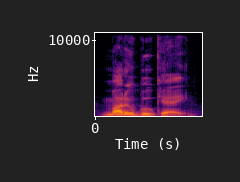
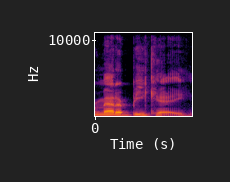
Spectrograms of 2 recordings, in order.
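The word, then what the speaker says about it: Madubuike: out of college Justin matuk and this guy is really interesting for us or matab is actually how you pronounce it excuse me thank you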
